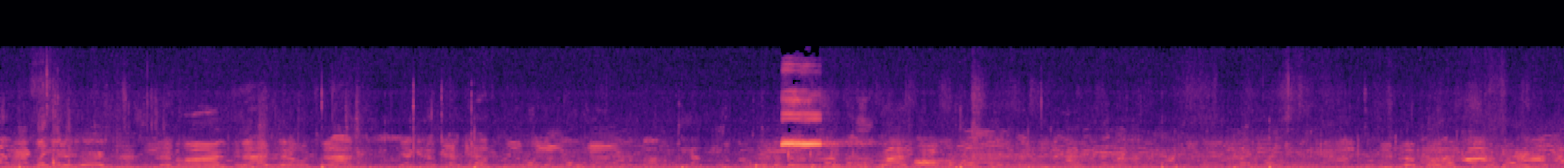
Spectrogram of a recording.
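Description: Men shout and call out across an open field during a game.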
